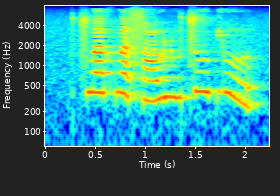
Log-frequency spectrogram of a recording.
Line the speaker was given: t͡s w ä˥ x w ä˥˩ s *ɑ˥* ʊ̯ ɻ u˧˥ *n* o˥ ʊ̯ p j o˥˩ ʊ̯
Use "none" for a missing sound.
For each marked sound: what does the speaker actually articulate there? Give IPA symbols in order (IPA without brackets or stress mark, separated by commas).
ɑ˧˥, t͡s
